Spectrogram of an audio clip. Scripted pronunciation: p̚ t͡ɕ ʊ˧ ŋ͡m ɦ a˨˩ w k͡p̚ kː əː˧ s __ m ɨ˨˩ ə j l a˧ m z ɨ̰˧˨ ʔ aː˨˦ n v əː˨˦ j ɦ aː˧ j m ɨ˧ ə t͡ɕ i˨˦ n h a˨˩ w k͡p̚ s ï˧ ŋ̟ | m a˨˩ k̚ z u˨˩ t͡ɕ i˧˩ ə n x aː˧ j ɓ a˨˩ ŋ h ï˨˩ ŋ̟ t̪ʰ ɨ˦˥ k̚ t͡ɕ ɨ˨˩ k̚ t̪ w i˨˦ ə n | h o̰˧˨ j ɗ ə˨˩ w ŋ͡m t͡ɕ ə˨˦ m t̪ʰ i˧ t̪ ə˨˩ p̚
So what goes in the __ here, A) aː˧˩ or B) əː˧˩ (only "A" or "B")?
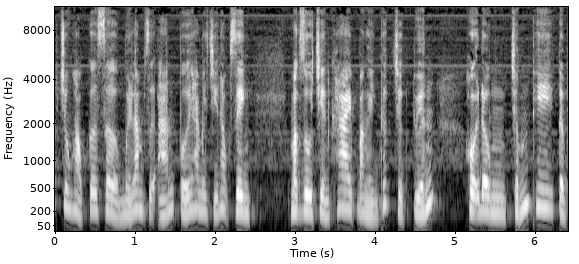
B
